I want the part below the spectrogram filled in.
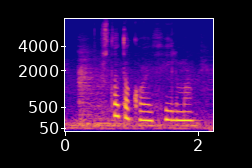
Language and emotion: Russian, neutral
